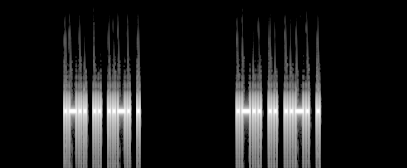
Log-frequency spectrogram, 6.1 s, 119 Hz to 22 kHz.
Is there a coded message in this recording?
Yes: Morse code from 1.0 to 4.8 s, heard as a keyed tone, about 30 wpm, 700 Hz. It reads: LIFE LIFE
